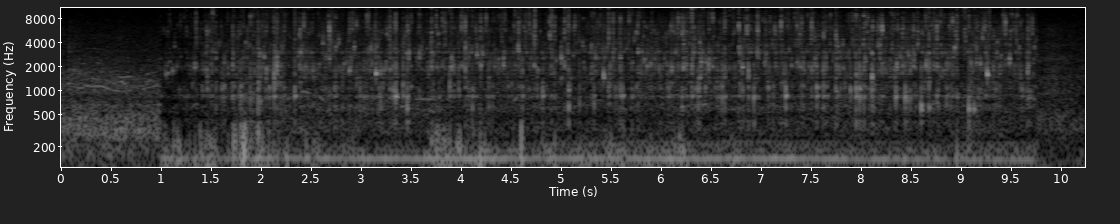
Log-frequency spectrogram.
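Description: Rock-pool seawater trickling and sloshing, full of fine crackling, over a steady low hum that starts about a second in and stops just before the end.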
